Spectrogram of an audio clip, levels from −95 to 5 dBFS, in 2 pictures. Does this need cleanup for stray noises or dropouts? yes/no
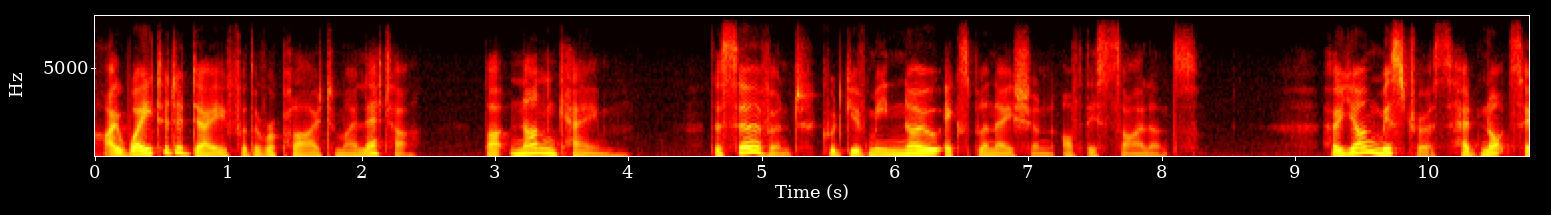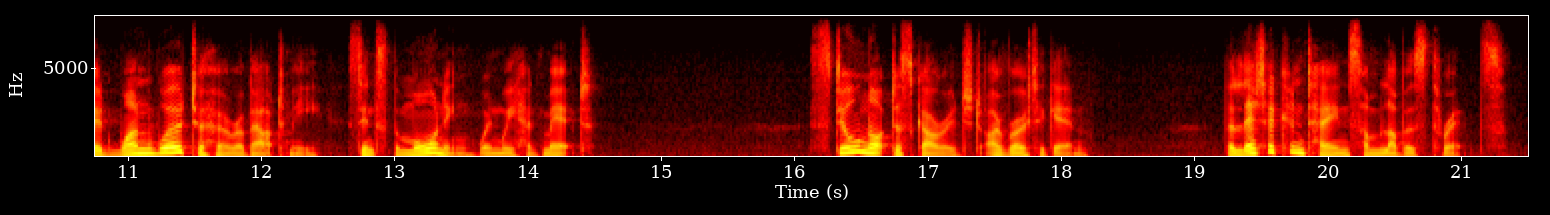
no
